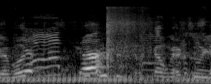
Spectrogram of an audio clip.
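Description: Men's voices talking in an outdoor crowd, with a short sudden hiss about halfway through.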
